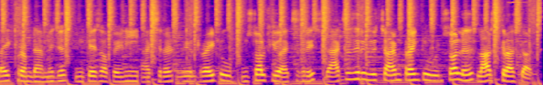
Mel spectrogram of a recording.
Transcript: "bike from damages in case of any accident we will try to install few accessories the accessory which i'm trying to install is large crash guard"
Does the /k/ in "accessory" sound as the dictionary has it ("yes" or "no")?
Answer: yes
